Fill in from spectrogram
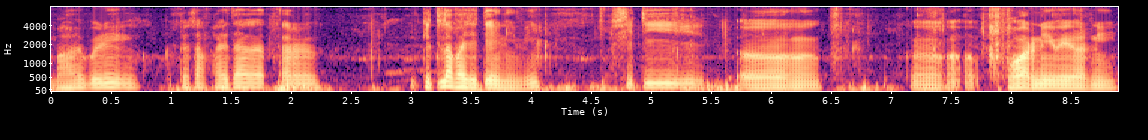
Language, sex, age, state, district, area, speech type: Marathi, male, 18-30, Maharashtra, Hingoli, urban, spontaneous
